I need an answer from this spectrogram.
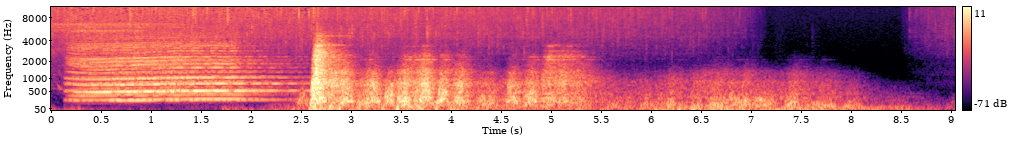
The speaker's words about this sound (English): Ah, isn't that tropical rain rejuvenating?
